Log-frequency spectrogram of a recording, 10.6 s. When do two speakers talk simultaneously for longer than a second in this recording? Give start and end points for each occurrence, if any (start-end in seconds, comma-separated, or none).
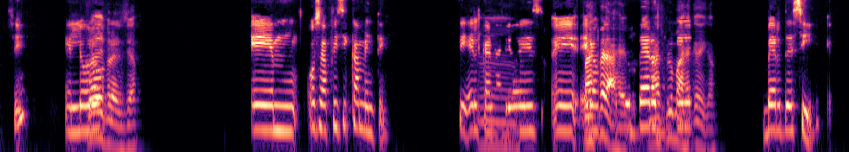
7.2-8.7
